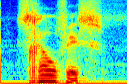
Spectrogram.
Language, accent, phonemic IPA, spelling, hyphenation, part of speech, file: Dutch, Netherlands, /ˈsxɛl.vɪs/, schelvis, schel‧vis, noun, Nl-schelvis.ogg
- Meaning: 1. A haddock, a marine fish of species Melanogrammus aeglefinus 2. A rosefish, redfish, bergylt, or Norway haddock, of species Sebastes norvegicus of fishes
